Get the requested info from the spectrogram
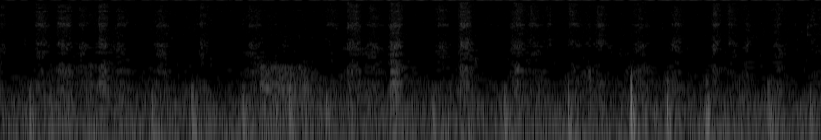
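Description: Faint scratching of a felt-tip marker writing letters in short strokes.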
